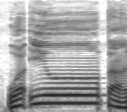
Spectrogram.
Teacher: Wa ilta nun sukun bertemu ta ikfa hakiki, kita samarkan bunyi nun sukun dan mendengung selama 3 harakat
